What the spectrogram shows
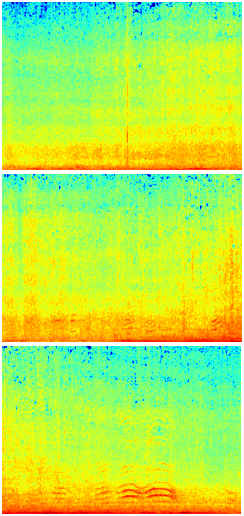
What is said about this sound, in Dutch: Weet je wat ik heb net binnengekregen? De opname van de golfstroom.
